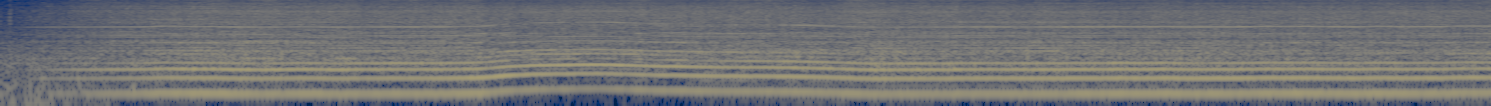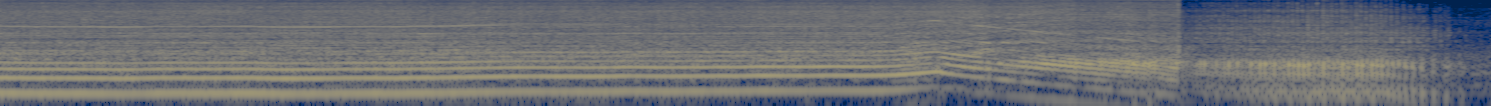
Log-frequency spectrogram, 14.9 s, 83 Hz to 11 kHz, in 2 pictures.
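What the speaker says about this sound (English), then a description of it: "Lower the guide rail 1 inch and you can saw a rough-edged board." A Logosol Big Mill chainsaw mill saws a rough-edged board, one continuous loud, steady chainsaw whine that rises briefly in pitch, then winds down near the end before cutting off.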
